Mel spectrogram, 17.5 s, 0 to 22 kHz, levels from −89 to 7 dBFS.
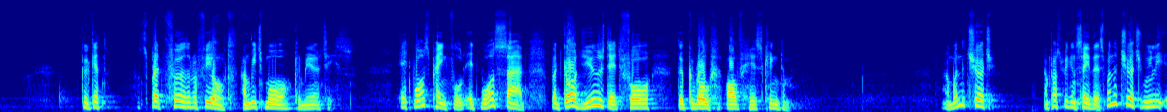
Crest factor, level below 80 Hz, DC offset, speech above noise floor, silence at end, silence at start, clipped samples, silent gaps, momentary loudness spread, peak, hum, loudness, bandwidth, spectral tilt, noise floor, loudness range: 18 dB; -78 dBFS; under 0.1%; 46 dB; 0 s; 1.2 s; under 0.1%; none; 12 LU; -12 dBFS; none; -29 LUFS; 14 kHz; -7.5 dB/octave; -74 dBFS; 8 LU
